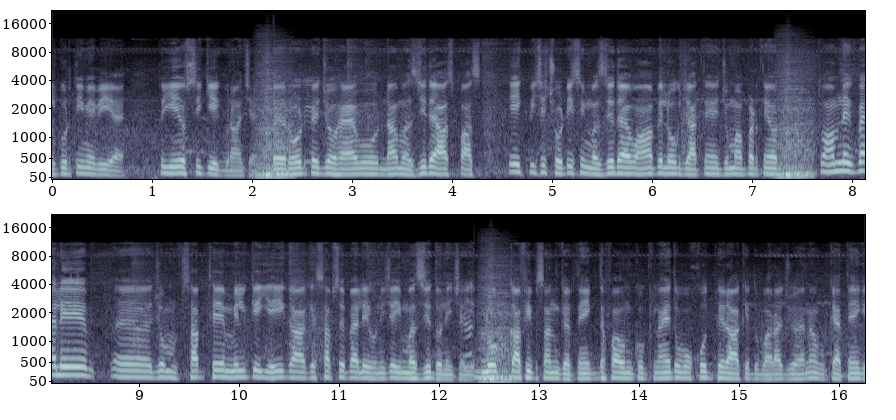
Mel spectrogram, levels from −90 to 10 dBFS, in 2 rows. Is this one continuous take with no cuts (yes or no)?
no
